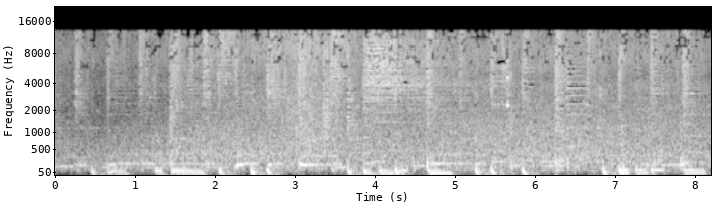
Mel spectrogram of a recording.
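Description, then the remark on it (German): Ocean waves rush and break on a sandy beach with a pleasant breeze, in a steady, continuous wash of surf, moderately loud, with a low rumble underneath and no one speaking. “Komm, lass uns zum Meer laufen.”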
